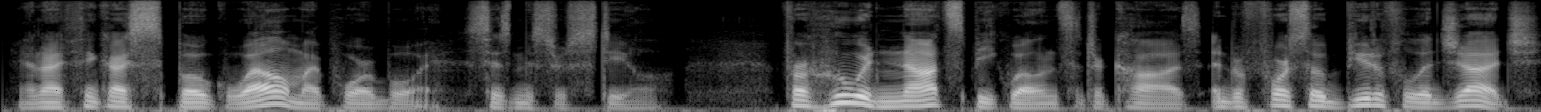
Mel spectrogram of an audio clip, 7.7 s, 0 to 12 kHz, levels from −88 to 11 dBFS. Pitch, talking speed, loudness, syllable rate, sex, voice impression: 95 Hz, 220 wpm, -19 LUFS, 5.2 syllables/s, male, very masculine, very adult-like, slightly old, very thick, tensed, powerful, slightly bright, slightly hard, clear, fluent, cool, very intellectual, sincere, very calm, very mature, friendly, reassuring, unique, elegant, slightly wild, sweet, lively, kind, slightly intense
